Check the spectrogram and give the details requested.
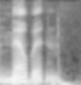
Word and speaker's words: Melbourne: Melbin. That's how the locals pronounce it.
